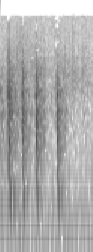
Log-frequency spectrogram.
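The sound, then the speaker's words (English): Four sharp knocks rap on a door in a quick, slightly uneven rhythm, fairly loud, followed by a brief quiet moment with no voices. “While I answer the door.”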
